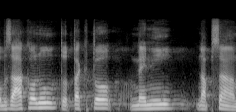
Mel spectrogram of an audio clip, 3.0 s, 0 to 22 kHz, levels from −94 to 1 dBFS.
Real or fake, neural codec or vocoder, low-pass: fake; codec, 24 kHz, 0.9 kbps, WavTokenizer, small release; 10.8 kHz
